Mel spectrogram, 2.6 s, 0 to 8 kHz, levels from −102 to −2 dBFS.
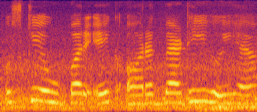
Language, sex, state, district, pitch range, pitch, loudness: Hindi, female, Chhattisgarh, Raipur, 255-290 Hz, 260 Hz, -12 LUFS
